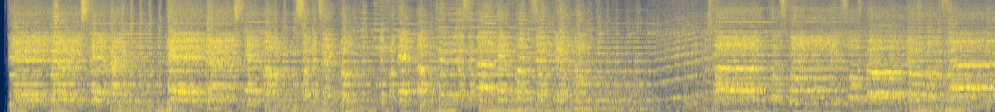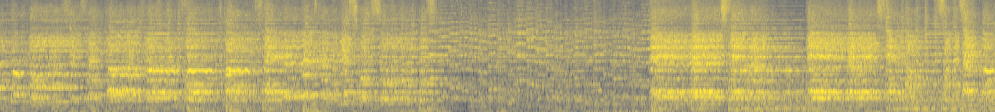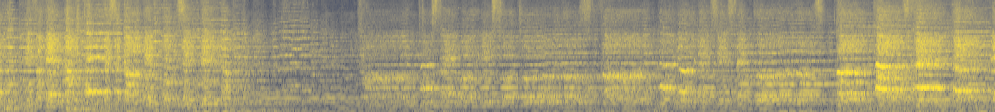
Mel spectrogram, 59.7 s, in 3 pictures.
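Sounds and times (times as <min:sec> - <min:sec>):
requiem choral music: 0:00.1 - 0:59.7.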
